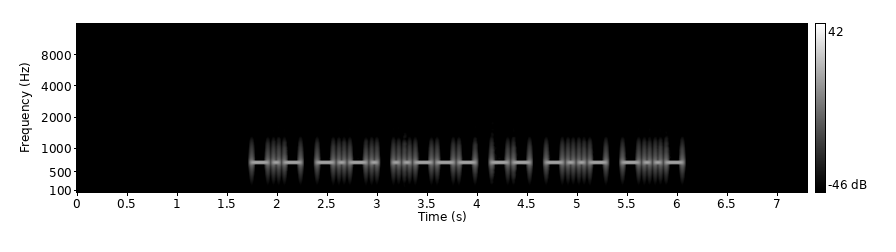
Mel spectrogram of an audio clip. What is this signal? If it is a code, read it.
Morse code, heard as a keyed tone, about 22 wpm, 700 Hz. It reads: KC2MXX
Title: USA Call Signs - 6 Characters - Repeated 3x - 22wpm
